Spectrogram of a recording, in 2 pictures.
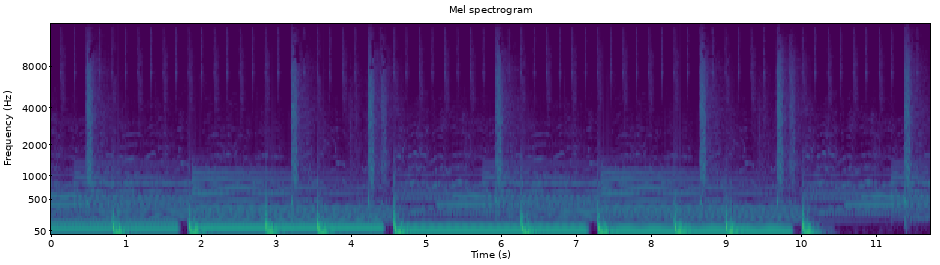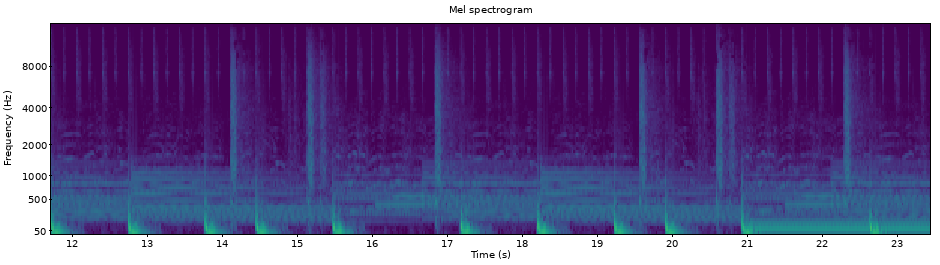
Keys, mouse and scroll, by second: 1.0 shift+click, 8.9 shift+click, 12.0 right click, 13.8 alt+middle click, 17.3 scroll up 1, 17.8-18.3 scroll down 1, 18.3 middle click, 18.9 alt+click, 19.7 alt+middle click, 20.4 alt+click, 21.2-21.5 scroll up 1, 21.7 alt+click, 22.2 scroll up 1, 22.9 alt+click.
